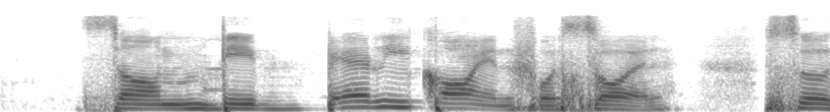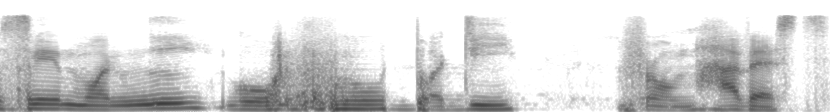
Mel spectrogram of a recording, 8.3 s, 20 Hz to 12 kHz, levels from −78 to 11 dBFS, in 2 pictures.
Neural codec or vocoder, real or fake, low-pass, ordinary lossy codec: codec, 16 kHz, 1 kbps, X-Codec, HuBERT features, trained on general audio; fake; 7.2 kHz; none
